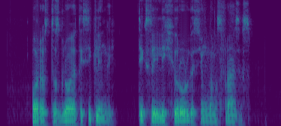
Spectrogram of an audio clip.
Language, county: Lithuanian, Utena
